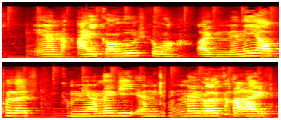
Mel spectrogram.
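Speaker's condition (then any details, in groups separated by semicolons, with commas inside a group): Cerebral palsy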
